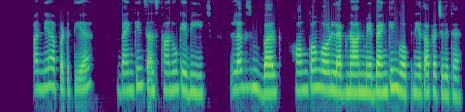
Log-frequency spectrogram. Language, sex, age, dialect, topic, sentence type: Hindi, female, 31-35, Hindustani Malvi Khadi Boli, banking, statement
